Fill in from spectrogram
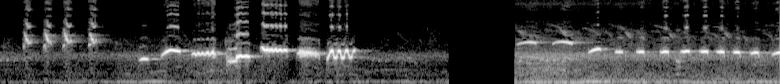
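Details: White-rumped shama song for training contest birds: a few high chips, then rising and falling whistled phrases, a pause of about a second, then a rapid, even series of a dozen short repeated whistles.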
